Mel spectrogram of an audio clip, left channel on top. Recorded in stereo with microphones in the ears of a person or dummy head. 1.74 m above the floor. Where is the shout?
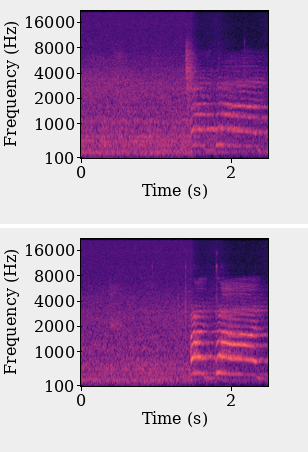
55° right (ahead or behind), 2 m.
